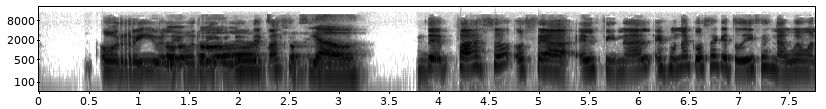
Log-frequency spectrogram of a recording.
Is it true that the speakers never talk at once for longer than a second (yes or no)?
no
